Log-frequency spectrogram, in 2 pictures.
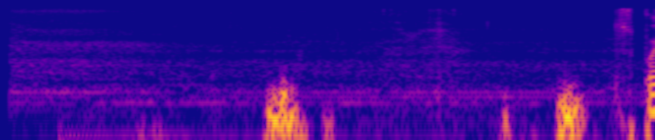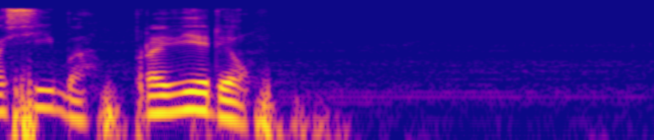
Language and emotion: Russian, neutral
